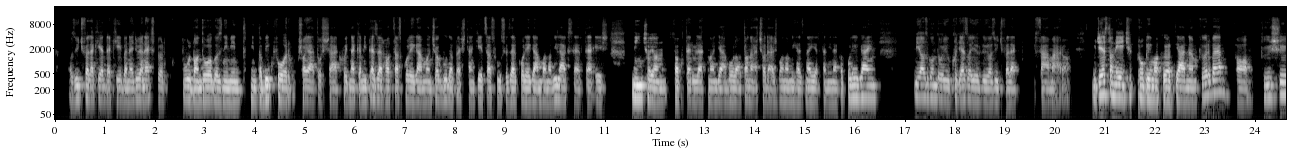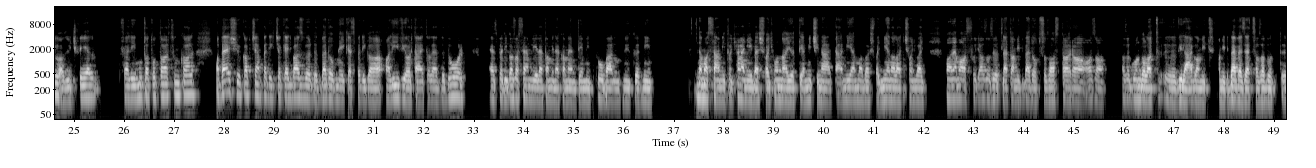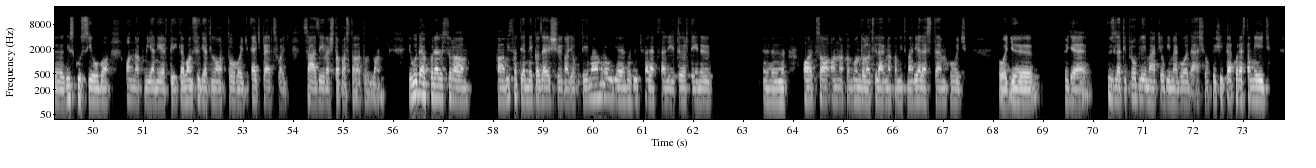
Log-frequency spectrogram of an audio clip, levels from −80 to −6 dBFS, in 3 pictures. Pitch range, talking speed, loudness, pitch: 110-120 Hz, 145 wpm, -26 LUFS, 110 Hz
